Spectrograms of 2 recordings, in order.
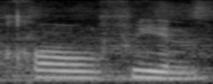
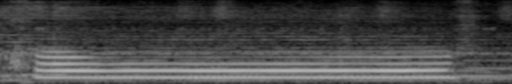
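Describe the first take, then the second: First: The word ends with a sounded final syllable. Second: The word ends on a consonant, syllable dropped. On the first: This is the word as written, read without stopping. "Tulisannya khaufin" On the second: The reader stops on this word. "karena wakaf maka harus dibaca khauf"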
